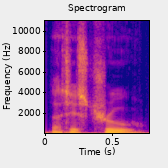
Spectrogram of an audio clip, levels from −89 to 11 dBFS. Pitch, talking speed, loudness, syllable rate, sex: 95 Hz, 230 wpm, -13 LUFS, 4.1 syllables/s, male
